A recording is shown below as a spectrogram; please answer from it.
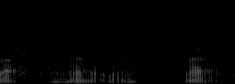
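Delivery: very quiet, hushed, grumbling mutter under the breath. Retelling a man walking away after a refused handshake: imitating a grumbling mumble. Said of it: "He's just grumbling, mumbling".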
